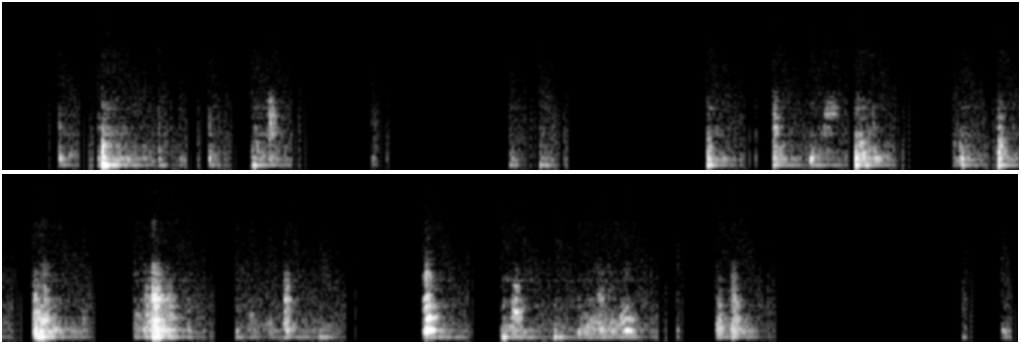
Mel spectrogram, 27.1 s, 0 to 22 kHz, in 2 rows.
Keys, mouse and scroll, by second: 0.0 click, 4.9-20.1 drag, 21.8 Tab.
